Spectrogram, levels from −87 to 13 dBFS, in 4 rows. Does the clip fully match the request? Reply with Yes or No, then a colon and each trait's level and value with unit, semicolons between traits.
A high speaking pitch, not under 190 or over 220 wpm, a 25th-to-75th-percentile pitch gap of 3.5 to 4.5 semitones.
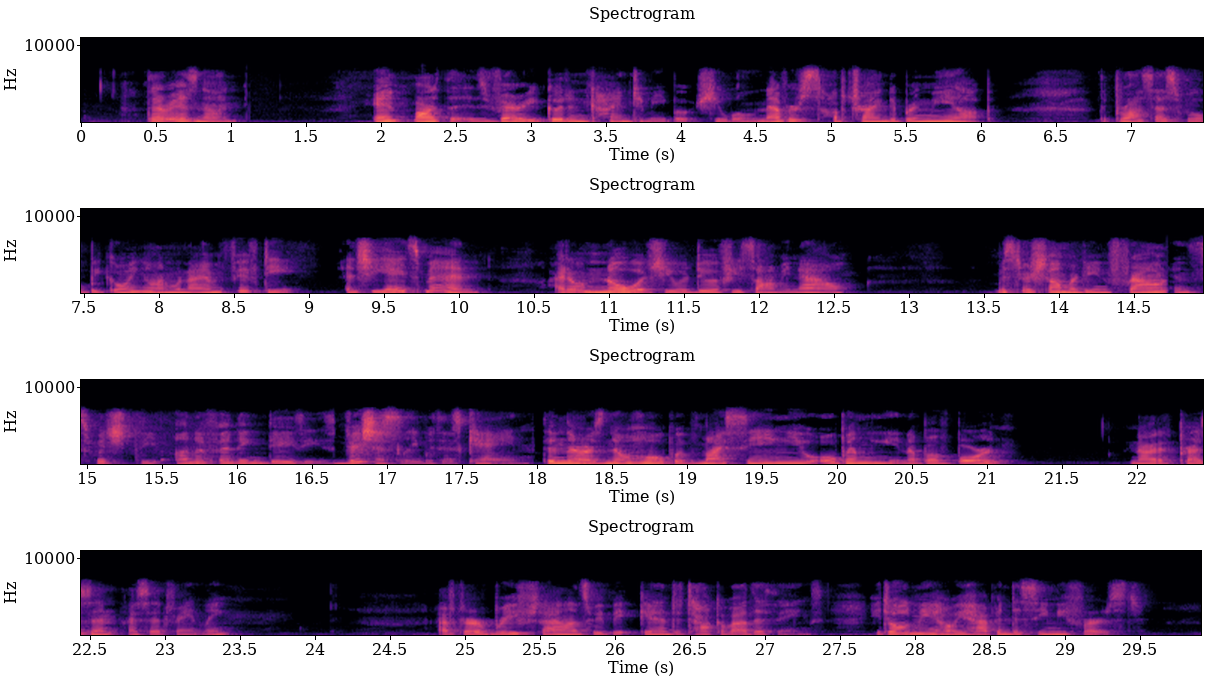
Yes: high, 205 Hz; average, 200 wpm; average, 4.1 semitones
